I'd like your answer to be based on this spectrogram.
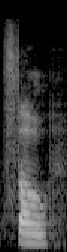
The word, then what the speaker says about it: faux: Now the word there, spelled F-A-U-X, is pronounced faux, and it means imitation, artificial, not genuine, fake, false.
